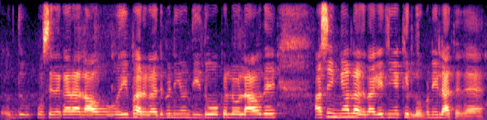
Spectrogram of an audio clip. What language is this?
Dogri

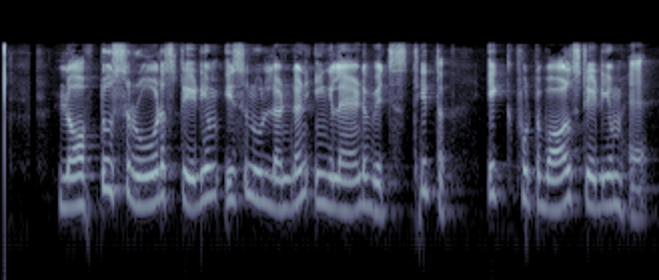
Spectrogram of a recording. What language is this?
Punjabi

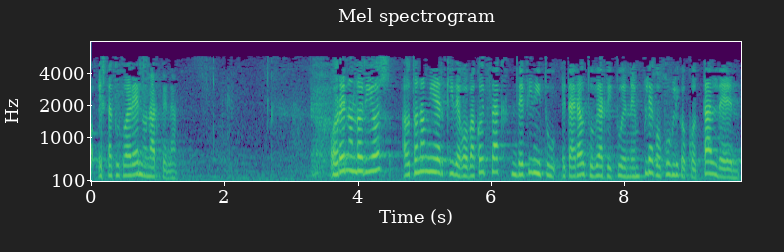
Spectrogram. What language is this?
Basque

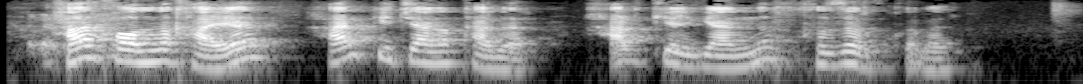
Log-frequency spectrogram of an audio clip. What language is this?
Uzbek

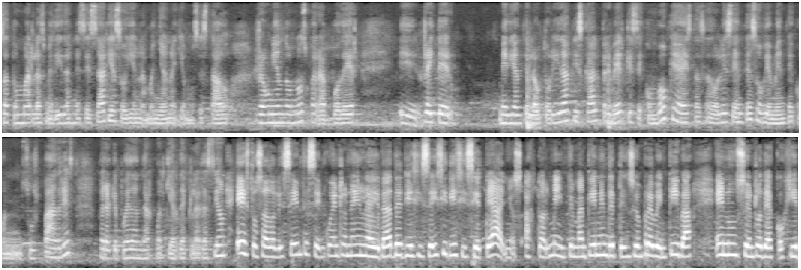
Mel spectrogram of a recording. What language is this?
Spanish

